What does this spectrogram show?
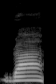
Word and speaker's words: Ra: that on pause um Rah pronounced Rah or Reay was the god of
